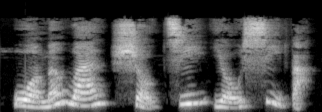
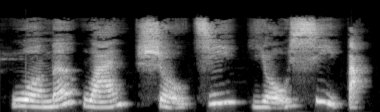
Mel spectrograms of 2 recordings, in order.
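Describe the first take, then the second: First: Said in the usual way. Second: 我们玩手机游戏吧 slowly; drawn-out, tones clear; slow model sentence. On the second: Shown as a demonstration. Teacher modeling the example, slow. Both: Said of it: "For instance".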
